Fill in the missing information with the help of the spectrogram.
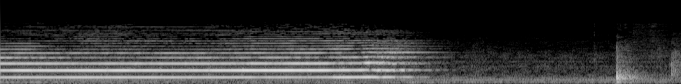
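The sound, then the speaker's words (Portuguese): A conch shell is blown in one long, loud, steady blast lasting about four seconds, then fades into quiet background noise, with a brief knock near the end. “Você tá com o dedão aí para tocar o búzio.”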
